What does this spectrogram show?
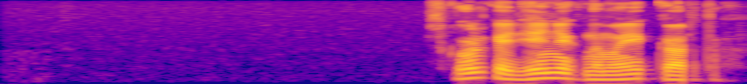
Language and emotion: Russian, neutral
